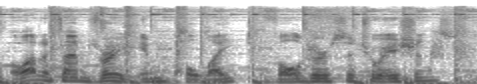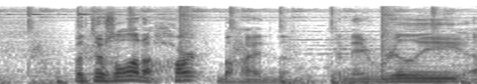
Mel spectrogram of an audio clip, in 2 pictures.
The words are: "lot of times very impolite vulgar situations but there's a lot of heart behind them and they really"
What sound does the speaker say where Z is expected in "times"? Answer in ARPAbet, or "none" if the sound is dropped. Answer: Z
